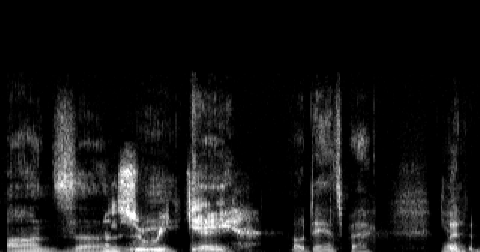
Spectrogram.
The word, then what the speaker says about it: Onwuzurike: Onwuzurike. Onwuzurike.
